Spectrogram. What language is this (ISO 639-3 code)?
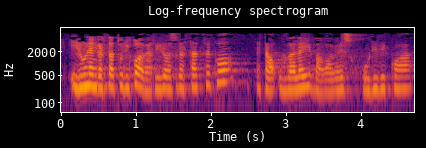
eus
